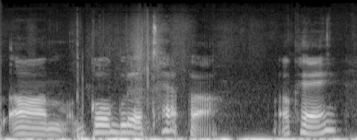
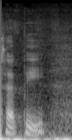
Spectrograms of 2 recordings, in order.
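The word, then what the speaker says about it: Göbekli Tepe: series was worshipped by Gogliotepa, so that's Gobekli. The second word, Tepi, I'm assuming it's pronounced Tepi, Tepe, and I thought that Tepi, it's a short sound, but it's not the same word as the Dogons.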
